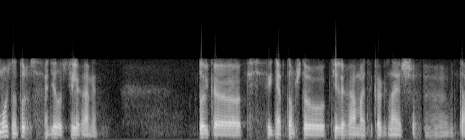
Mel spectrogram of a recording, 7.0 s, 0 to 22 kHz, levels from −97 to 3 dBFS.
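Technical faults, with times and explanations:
Throughout: AMR narrowband mobile codec. The speech sounds buzzy and synthetic, boxed into roughly 200 Hz to 3.7 kHz, with heavy codec damage. At 5.9 kbps the AMR-NB vocal tract model gets very few pulses per subframe, so detail is rebuilt crudely.
0.38 to 0.71 s: lost AMR speech frames. Scattered dips and warbles, with one drawn-out stretch fading away before "делать в". About 160 ms of frames went missing over 280 ms, the longest run 100 ms, so the decoder repeated old pitch and vocal tract settings with falling gain.
3.88 to 4.00 s: lost AMR speech frames. The sound smears, stretches and fades out just before "в том что", returning weak. A 100 ms run of frames failed, and the decoder held the last good settings while turning the level down.
6.22 to 6.65 s: lost AMR speech frames. Just after "это как", the sound wobbles, stretches and sinks toward silence in places. 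About 140 ms of frames were lost, each concealed by reusing prior settings at decreasing gain.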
